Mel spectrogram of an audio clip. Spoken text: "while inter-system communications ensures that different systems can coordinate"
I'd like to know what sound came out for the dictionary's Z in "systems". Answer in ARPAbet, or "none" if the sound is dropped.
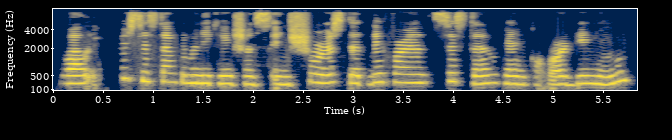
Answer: none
